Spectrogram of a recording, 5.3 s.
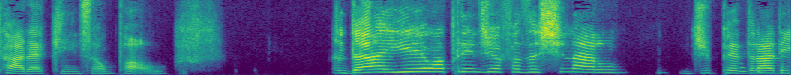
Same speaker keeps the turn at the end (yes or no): yes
